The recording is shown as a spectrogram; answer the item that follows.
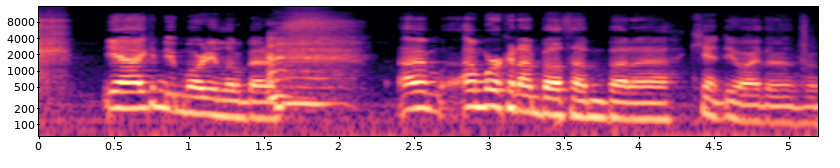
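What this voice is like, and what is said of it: Usual voice. Nothing is said of it.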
